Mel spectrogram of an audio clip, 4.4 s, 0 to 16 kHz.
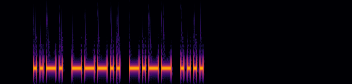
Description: Morse code, heard as a keyed tone, about 32 wpm, 700 Hz. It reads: F8YH
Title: DXCC-100 Call Signs - 4 Characters - Repeated 3x - 30wpm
